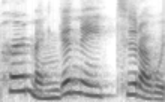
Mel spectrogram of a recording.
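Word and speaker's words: permanganate: 그리고 perm게이트ate라고 읽습니다.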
